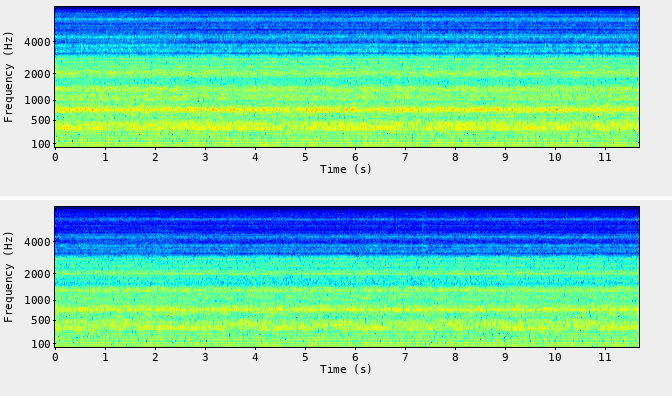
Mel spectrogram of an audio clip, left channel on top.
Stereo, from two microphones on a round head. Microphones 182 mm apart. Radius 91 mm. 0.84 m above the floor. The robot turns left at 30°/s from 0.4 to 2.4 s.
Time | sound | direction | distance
0.0 | an engine running | 110° left | 0.8 m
